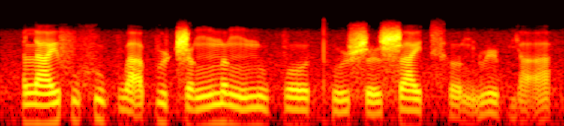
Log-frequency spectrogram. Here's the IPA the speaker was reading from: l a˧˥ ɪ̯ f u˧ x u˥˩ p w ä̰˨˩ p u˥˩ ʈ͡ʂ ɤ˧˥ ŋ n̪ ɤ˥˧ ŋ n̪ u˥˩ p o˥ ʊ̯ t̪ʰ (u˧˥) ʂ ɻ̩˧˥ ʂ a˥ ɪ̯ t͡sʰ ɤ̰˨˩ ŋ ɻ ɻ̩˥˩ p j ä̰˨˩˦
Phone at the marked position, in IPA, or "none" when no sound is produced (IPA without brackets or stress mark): u˧˥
